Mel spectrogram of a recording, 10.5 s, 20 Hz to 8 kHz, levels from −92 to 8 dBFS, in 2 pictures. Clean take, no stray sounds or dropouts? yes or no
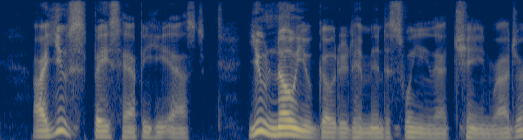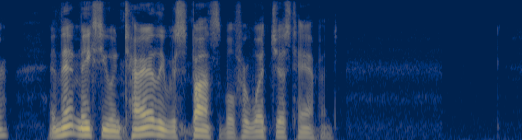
yes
